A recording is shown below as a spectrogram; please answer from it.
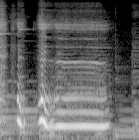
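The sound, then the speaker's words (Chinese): A little turtle cries. Two short whimpering sobs lead into one long, sustained wail that then tails off. “说着呀，富兰克林哭了起来。”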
